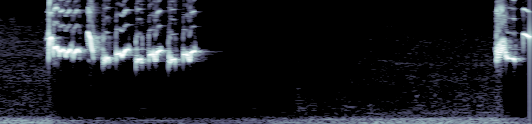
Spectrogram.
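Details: Orange-headed thrush song, played so other birds sing. One phrase of about seven quick, clear whistled notes is followed by quiet, and the start of another phrase comes at the end.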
